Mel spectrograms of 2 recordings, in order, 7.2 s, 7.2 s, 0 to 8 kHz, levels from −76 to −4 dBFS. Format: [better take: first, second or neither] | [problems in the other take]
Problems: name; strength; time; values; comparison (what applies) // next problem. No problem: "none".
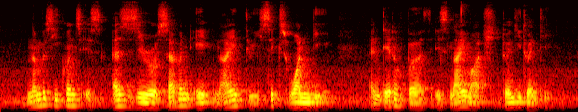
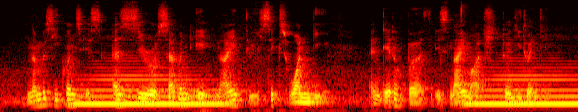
first | background sound (Wind instrument, woodwind instrument); 1 dB below the speech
